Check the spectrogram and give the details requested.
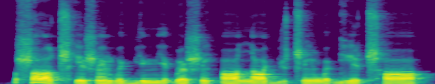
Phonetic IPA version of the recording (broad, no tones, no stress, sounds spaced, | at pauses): ʂ ɑ ʈ͡ʂʰ i ʂ ɛ̃ b ə bʲ ə mʲ ɛ ɓ ə ʂ ĩ ʔ ɑ n ɑ bʲ ɛ ʈ͡ʂ ĩ w ə ɡ i ʈ͡ʂʰ ɑ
